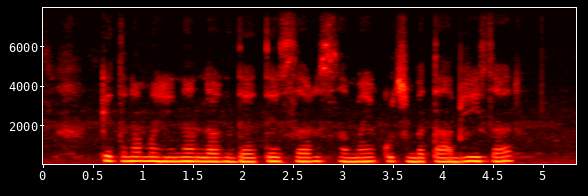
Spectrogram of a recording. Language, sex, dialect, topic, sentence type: Maithili, female, Bajjika, banking, question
